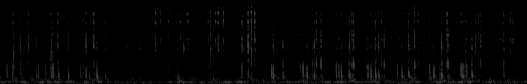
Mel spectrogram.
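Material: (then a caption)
Plastic. A filled plastic tube with a metal screw cap is held in the hands while long nails tap along the tube body. The result is a rapid, uneven run of quiet, bright, dry clicks with a little crinkly scratch between them. Each click dies away almost at once.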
